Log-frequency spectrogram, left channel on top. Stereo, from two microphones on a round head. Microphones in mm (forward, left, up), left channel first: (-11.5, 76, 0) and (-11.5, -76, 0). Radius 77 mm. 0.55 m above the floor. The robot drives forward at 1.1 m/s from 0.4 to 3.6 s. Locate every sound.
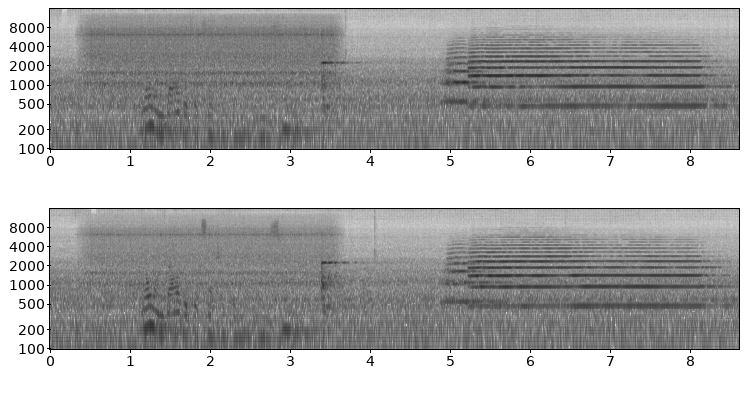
1.1 s a woman speaking: 50° right (ahead or behind), 1.3 m; by 3.3 s 20° right (ahead or behind), 3 m
3.4 s a piano: 50° right (ahead or behind), 3.5 m
4.9 s a trumpet: 15° left (ahead or behind), 3 m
